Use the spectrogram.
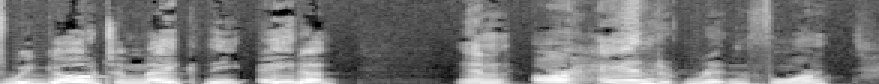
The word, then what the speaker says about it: eta: you write it ok the ADA in terms of pronunciation corresponds to the e sound but the long e sound in English as you have in the English word for obey so it's an a sound and it's considered a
